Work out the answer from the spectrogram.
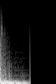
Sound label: smooth kick drum single shot c sharp key; Duration 0:01; Samplerate 44100 Hz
